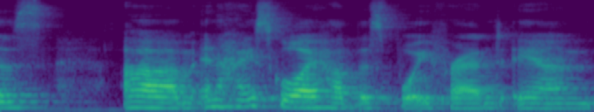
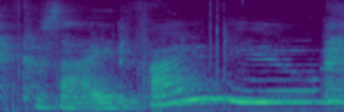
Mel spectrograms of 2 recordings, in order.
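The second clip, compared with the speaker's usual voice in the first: high, soft, slow movie-villain tease; mock creepy threat; 11 semitones higher, 7 dB quieter, slower than usual. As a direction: draw it out softly in a high sing-song. Creepy movie quote as joke.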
